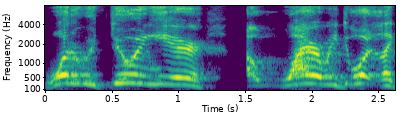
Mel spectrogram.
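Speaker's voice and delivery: exasperated fake scream. Retelling how the fighter's corner yelled at him mid-fight: retelling a scream. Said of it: "His corner was screaming at him like".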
